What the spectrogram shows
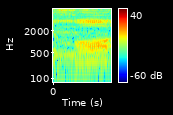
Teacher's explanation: خا کا مخرج ابتدائے حلق، یعنی حلق کے شروع حصے سے خا ادا ہوتا ہے۔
